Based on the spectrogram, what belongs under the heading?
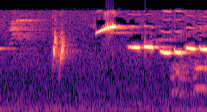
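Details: Song of a Snowy-browed flycatcher on Mount Songgo Langit. A short buzzy chip opens it, then a high whistle and a quick series of five pure notes stepping slightly downward, with faint lower notes beneath.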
